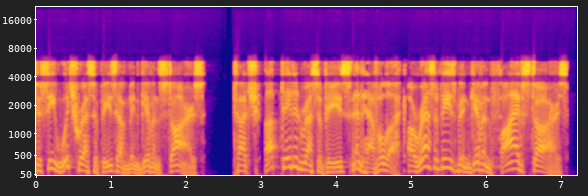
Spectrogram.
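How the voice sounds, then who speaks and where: A man voicing a friendly, encouraging virtual chef in a cooking game, giving clearly worded scripted instructions through dull, compressed game audio. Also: medium pitch, wildly swooping pitch, measured pace, no echo, exaggerated voice. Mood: patient, instructive.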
